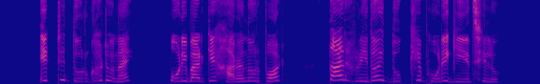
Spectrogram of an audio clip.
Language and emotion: Bengali, sad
